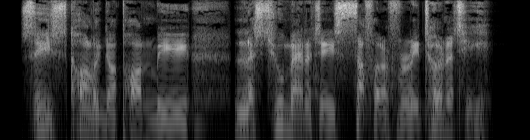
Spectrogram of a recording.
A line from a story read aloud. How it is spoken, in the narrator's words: he bellowed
